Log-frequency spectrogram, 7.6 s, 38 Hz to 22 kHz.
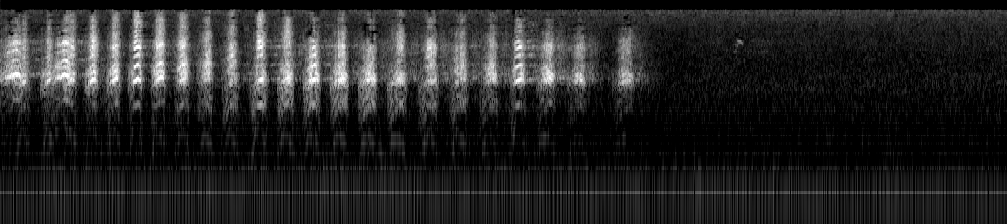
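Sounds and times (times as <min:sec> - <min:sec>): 
peregrine falcon cacking: 0:00.0 - 0:04.9.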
